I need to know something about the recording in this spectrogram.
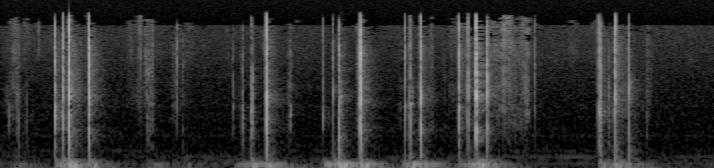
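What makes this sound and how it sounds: Fingertips and short nails of both hands tap and scratch the closed cover of a notebook with a brown floral-embossed leather-look cover, lying flat on a wooden chest. Dull, low thumps come in quick clusters with sharp, bright clicks on top, and each dies almost at once with no ring. Faint scratchy rustling fills the gaps between the bursts.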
